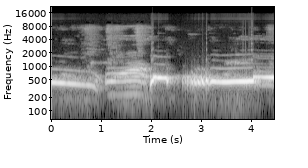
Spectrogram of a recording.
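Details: Puter pelung dove singing, one of nine with different voices: a sliding descending note, a rough layered warble, a pulsing trill, then a level held coo stepping up slightly at the end.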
